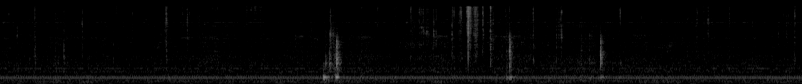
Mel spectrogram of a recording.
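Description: Faint handling sounds of masking tape being pulled, torn and pressed onto a multiplier fishing reel's frame: scattered crackles and clicks, busiest between about three and six seconds in, over a steady low hum.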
